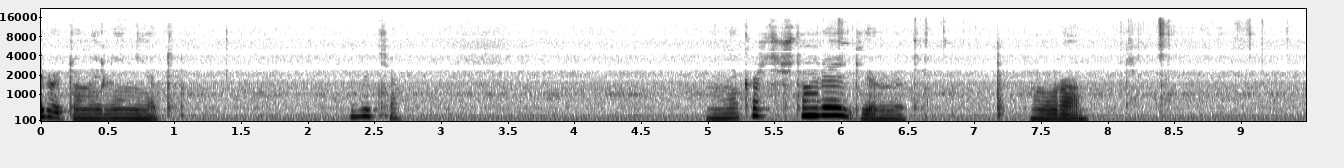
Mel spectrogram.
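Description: Costume jewellery clicks softly as it is handled.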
